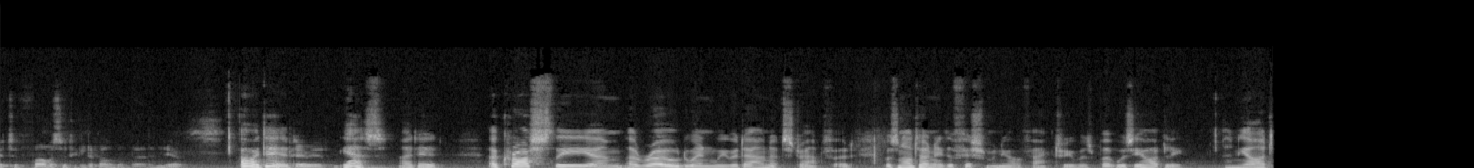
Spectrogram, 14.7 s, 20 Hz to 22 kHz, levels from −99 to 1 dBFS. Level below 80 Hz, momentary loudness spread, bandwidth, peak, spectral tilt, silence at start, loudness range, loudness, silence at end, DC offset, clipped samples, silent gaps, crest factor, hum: -60 dBFS; 18 LU; 12 kHz; -8 dBFS; -5.5 dB/octave; 0 s; 7 LU; -27 LUFS; 2 s; under 0.1%; under 0.1%; none; 20 dB; none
